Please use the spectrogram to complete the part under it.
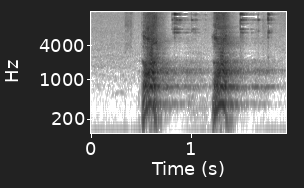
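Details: German Shepherd with two loud, forceful barks spaced under a second apart, each rich in stacked harmonics and trailing off gradually; low steady hum beneath.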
